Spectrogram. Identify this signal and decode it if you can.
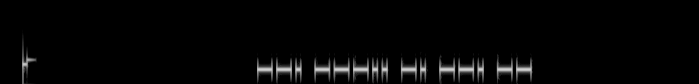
Morse code, heard as a keyed tone, about 25 wpm, 690 Hz. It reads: G8NGM
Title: DXCC-100 Call Signs - 5 Characters - 25wpm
